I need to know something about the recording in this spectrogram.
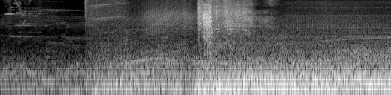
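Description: A spaceship engine roars low and grows louder.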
